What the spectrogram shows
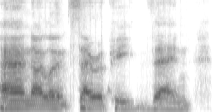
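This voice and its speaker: A man speaks at a very slow pace. He has a Yorkshire accent. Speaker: hypnotherapist and stage hypnotist. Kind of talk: interview.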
